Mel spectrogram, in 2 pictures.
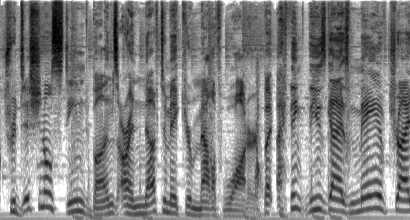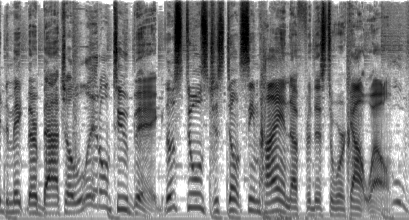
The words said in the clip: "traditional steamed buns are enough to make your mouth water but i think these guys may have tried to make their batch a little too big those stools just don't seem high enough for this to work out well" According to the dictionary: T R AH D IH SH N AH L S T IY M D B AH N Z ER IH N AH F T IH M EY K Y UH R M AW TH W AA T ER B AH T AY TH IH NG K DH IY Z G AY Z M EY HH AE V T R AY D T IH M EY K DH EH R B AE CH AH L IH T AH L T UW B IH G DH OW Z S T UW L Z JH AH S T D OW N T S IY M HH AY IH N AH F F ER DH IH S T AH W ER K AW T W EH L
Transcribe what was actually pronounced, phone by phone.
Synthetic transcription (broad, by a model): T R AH D IH SH N L S T IY M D B AH N Z ER IH N AH F T IH M EY K Y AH R M AW TH W AA T ER B AH T AY TH IH NG K DH IY Z G AY Z M EY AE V T R AY D T IH M EY K DH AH R B AE CH AH L IH T L T UW B IH G DH OW Z S T UW L Z JH AH S D OW N T S IY M HH AY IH N AH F F ER DH IH S T AH W ER K AW T W EH L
